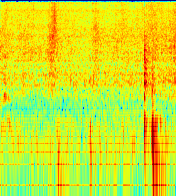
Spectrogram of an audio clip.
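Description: Chicken cooks with chili flakes, salt, garlic powder and oregano in a hot pan, a continuous loud close sizzle broken by a few brief stirring scrapes, no talking.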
